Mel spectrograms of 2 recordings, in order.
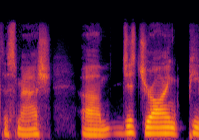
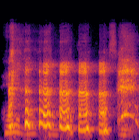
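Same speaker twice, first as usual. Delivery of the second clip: laughing amazement; 13 semitones higher, 3 dB louder than usual. Real, not acted. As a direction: laugh while marvelling at the catch.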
